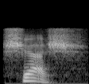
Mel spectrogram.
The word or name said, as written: shush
